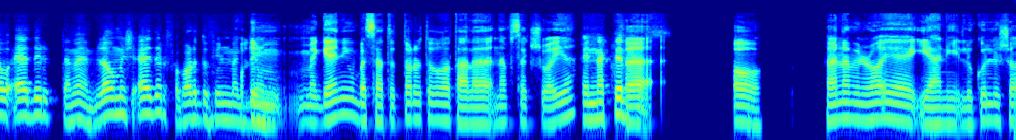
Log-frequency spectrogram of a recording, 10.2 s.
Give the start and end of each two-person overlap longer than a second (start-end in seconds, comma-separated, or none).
none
